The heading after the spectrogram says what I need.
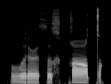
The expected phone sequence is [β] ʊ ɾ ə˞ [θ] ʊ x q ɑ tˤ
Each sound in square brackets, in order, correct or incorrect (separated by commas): correct, correct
